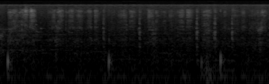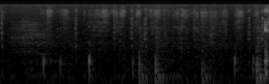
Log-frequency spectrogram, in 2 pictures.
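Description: Marker or chalk writing on a board in an organic chemistry class, heard as faint, scratchy strokes and light taps coming in irregular bursts, close by and quiet.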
